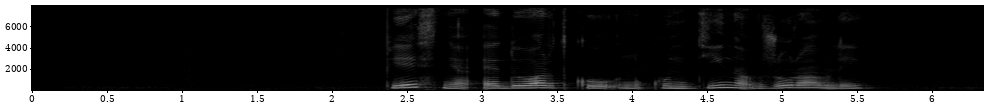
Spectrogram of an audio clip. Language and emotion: Russian, neutral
